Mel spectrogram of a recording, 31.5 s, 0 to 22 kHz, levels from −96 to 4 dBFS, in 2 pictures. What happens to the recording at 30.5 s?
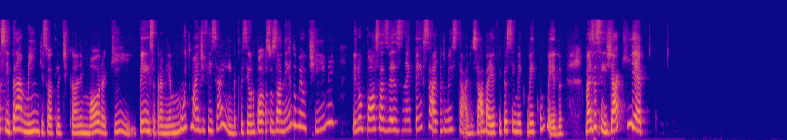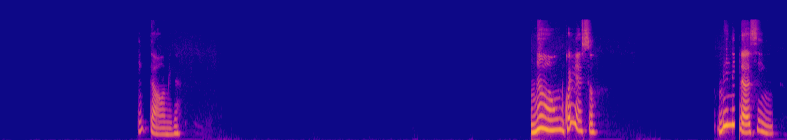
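A digital broadcast dropout mutes the speech from 30.41 to 30.55 s. The receiver lost the signal or discarded failed frames, fading out over 20 ms and losing about 96 ms, which fits four lost frames. The waveform tapers to a flat line, and the spectrogram shows a blank full-band gap.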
